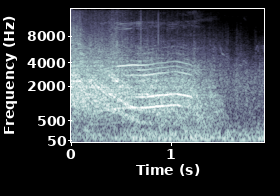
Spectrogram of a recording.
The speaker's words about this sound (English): They get incinerated by lightning. So that explains all these piles of ash.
